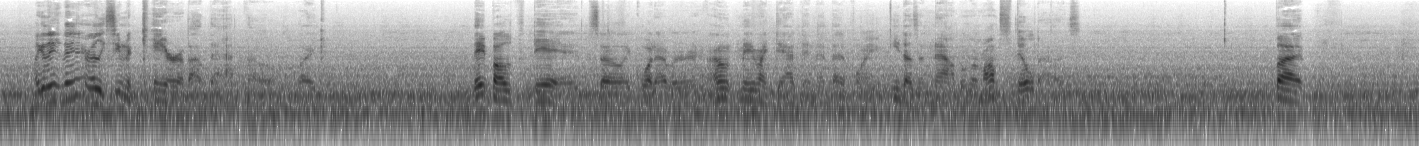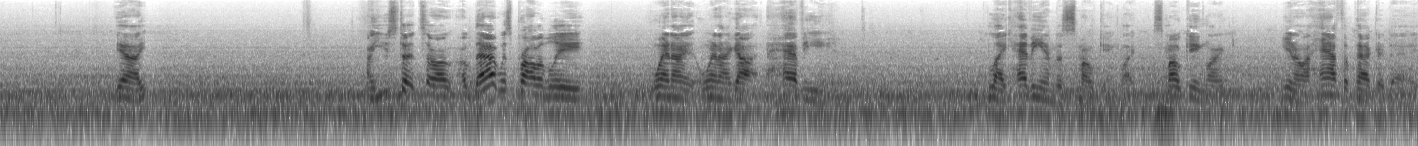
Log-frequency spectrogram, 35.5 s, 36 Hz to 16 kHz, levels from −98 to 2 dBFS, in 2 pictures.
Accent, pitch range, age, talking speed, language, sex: American, 135-155 Hz, 20-39, 115 wpm, English, male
